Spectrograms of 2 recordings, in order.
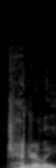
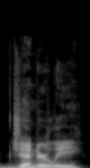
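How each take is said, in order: First: Genderly said softer with a doubtful rising tune; questioning rise on genderly. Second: Said in the usual way. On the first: Shown as a demonstration. Host checks his own odd word genderly, softly querying. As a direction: ask genderly back as if unsure it's a word.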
